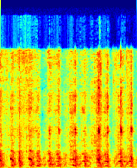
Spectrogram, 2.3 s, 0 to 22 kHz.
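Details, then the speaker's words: Ford 6.9 IDI turbo diesel cranking: quick, light beats about six to seven per second without heavy compression strokes; lost compression, suspected head gasket. "To how she's cranking me out. It blew a head gasket within the first 30 seconds of running."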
